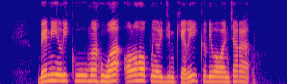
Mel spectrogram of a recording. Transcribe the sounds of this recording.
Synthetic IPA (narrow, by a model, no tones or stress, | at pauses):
bɛnilikumaɦuaɔlɔɦɔk̚nilid͡ʒimkʰɛɾikɨrdiwawaɲt͡ʃaɾa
